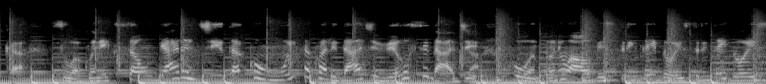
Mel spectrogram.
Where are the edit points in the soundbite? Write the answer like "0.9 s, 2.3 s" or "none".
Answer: none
